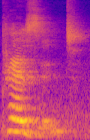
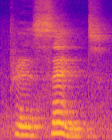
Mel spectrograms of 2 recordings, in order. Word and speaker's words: present: say object i object this present i give you a present this is a noun you stress on the first syllable i'm going to present a gift to my daughter present so the stresses on the first syllable if it is a noun on the second syllable if it is over in three syllable words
